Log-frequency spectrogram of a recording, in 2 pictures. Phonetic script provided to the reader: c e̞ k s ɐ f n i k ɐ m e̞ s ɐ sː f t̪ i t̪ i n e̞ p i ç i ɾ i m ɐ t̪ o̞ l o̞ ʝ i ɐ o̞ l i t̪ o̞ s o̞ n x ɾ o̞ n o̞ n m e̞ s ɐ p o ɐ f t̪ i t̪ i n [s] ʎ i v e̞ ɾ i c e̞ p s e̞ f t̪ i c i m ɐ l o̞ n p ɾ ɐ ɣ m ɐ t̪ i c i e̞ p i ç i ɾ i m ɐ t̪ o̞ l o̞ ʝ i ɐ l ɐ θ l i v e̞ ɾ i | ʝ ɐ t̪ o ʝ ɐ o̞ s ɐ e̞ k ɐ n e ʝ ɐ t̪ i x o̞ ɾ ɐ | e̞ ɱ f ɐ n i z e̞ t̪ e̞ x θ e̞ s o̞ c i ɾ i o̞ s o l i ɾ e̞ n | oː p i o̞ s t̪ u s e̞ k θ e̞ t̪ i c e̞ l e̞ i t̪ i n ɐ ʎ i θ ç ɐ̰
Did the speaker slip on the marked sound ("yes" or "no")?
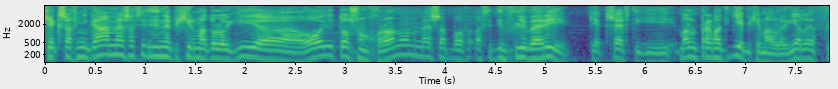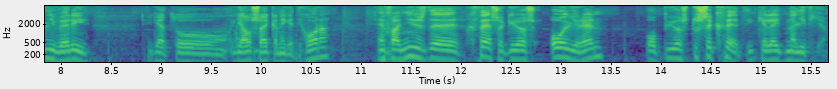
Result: yes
